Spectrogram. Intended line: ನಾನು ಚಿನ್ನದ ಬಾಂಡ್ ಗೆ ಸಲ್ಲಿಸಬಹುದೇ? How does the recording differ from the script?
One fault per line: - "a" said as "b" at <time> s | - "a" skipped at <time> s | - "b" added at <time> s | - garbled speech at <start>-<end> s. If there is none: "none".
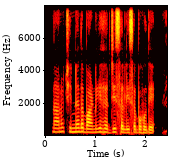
- "ಅರ್ಜಿ" added at 1.2 s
